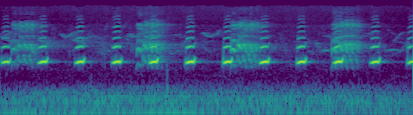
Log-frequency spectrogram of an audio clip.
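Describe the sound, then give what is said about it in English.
A ferruginous pygmy owl in the Arizona desert gives a long series of evenly spaced, clear whistled toots, about three per second, repeated steadily, with other birds chattering faintly in the background. “Ferruginous pygmy owls.”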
